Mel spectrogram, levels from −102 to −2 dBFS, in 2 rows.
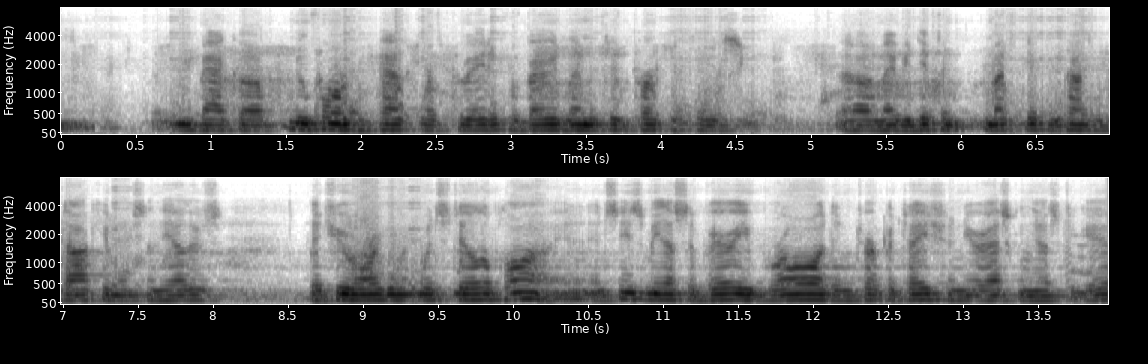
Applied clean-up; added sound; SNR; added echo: neural separator model SepFormer DNS4.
